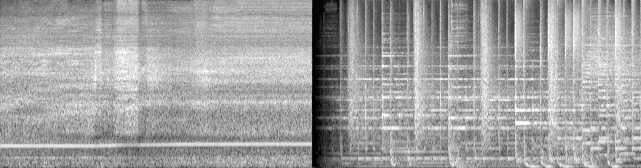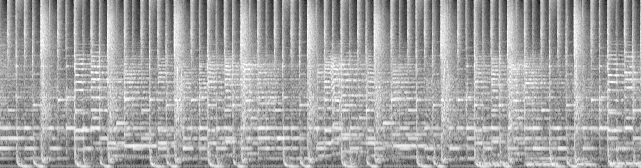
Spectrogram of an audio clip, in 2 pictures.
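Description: A vacuum drawing a string through underground electrical conduit roars steadily and loud after a quieter opening hum, with rapid rattling and clattering layered through the sustained whine.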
